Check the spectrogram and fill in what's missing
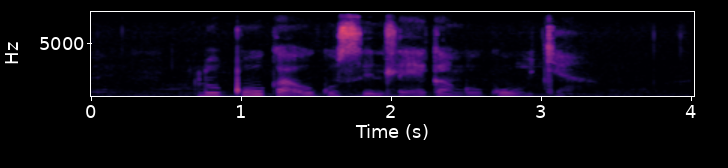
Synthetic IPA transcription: luǃukʼaʔukʼusind͡ɮʱɛkʼaŋɡʱokʼuːcʼa

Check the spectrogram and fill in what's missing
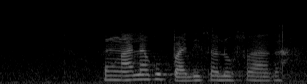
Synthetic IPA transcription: uŋalak̬ub̥ʱalisalɔfaːk̬a

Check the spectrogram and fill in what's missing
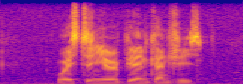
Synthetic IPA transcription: wɛstənjuɹəpʰĩə̃nkʰãntɹiz̥

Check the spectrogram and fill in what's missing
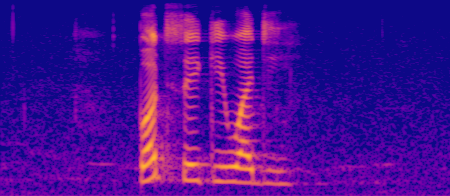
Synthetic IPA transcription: b̥ɔdsekʼɪwadi

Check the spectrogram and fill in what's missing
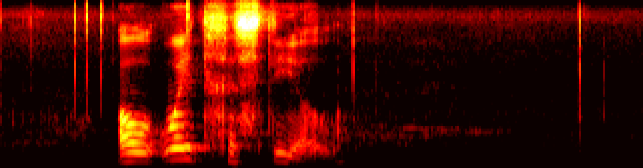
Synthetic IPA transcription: ɐlˠuəjtχəstiəlˠ

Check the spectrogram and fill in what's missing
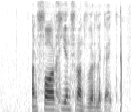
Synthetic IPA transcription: ɑːnfɑːrχiənfəɾɐntvuərdələkɦə̰jt

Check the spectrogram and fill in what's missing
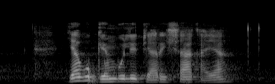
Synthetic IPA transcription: jaβuɡembulib͡ʐjaɾiʃakʼaja

